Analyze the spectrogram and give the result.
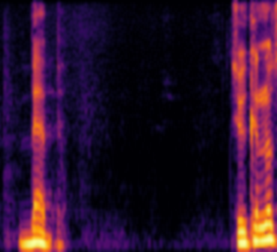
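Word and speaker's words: باب: Yeah, so if I say the word door in Arabic means bab. Bab, that's ba, alif, ba. Yeah. Ba, this elongation of fatha to alif.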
